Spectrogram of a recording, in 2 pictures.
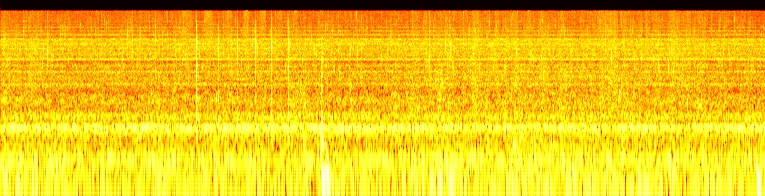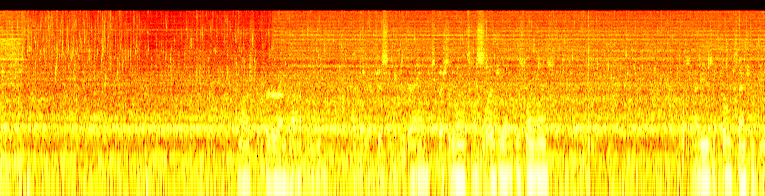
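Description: Near silence: faint room tone with a steady low hum and a few faint clicks.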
